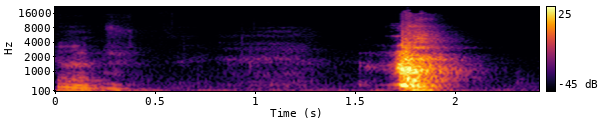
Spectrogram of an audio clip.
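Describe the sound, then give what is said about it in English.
A single loud, sharp sneeze bursts out abruptly after a stretch of soft speech, then fades quickly into silence. “had to sneeze. I'll edit that for out.”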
